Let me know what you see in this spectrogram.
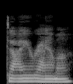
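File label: "diorama", English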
